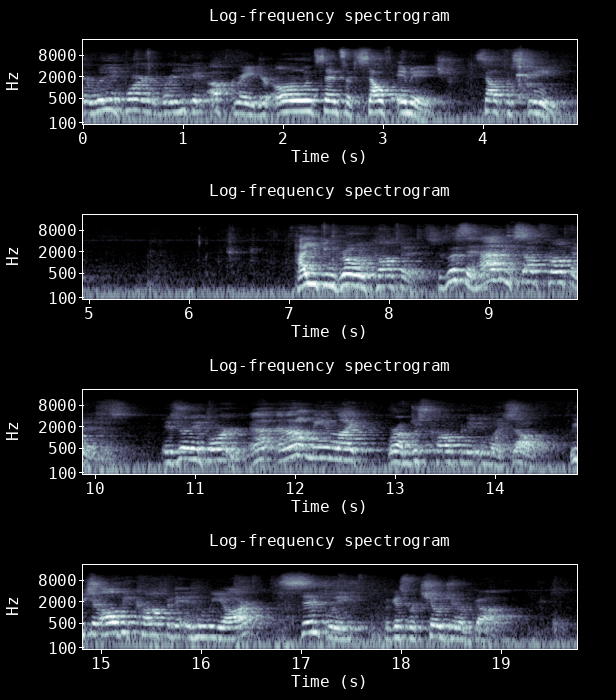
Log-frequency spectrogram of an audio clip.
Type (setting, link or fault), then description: setting, live audience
